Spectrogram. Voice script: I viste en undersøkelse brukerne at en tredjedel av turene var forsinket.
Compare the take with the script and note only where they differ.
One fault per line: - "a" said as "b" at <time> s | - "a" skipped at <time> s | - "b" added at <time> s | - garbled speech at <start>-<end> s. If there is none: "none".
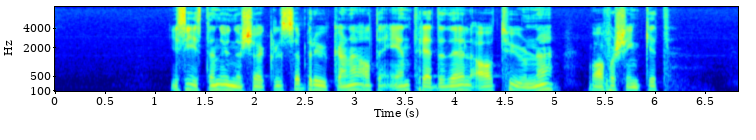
none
